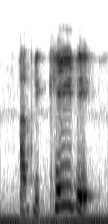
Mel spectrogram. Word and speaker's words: abdicated: Right, đúng rồi, âm cuối nó sẽ là âm T, phải không? And then mình sẽ đọc là it. Abdicated.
